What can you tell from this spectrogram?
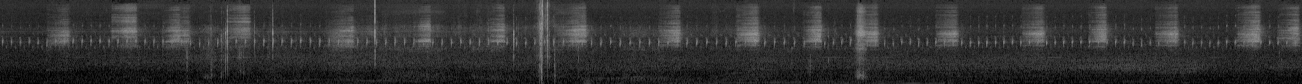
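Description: Barn owl chicks giving their hissing, snore-like food-begging calls, short rasping bursts about once a second, over an insect chirping in a steady fast pulse. A single sharp click about eleven seconds in.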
